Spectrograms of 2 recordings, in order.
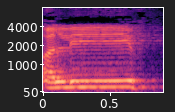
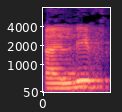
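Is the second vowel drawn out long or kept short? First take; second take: long; short. First: The second vowel is drawn out long. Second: The second vowel is kept short. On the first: The speaker calls it wrong. "इसको अलीफ खींच कर नहीं पढ़ेंगे" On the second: The speaker calls it right. "इसको पढ़ने का सही तरीका यह है"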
